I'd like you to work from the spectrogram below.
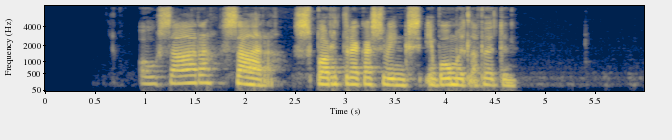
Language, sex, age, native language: Icelandic, female, 30-39, Icelandic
